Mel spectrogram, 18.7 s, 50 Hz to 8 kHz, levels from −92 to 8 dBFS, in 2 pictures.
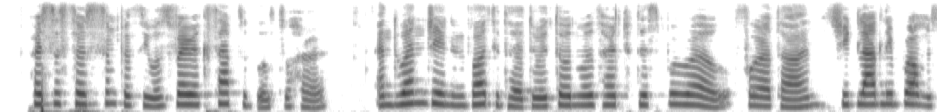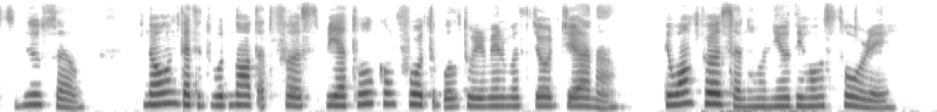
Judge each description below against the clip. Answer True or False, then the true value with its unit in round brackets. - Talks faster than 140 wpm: True (165 wpm)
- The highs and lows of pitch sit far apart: False (3.2 semitones)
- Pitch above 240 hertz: True (250 Hz)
